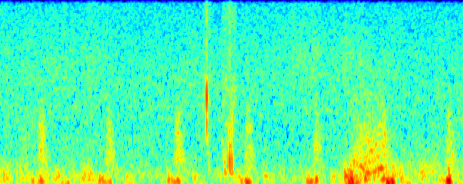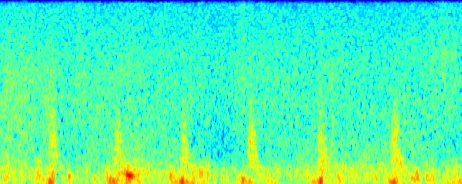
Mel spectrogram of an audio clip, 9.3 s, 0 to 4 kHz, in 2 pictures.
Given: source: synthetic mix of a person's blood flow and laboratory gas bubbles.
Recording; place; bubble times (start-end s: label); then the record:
Doppler ultrasound of blood flow; subclavian vein
2.04-2.12 s: bubbles
2.23-2.38 s: bubbles
From the record:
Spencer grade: 1 (occasional bubble signal discernible with the cardiac motion signal, with majority of cardiac periods free of bubbles); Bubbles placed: anywhere in the cardiac cycle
